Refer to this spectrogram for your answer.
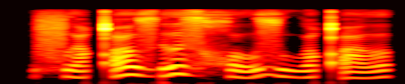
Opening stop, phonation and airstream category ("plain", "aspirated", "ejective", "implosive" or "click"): ejective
